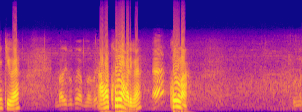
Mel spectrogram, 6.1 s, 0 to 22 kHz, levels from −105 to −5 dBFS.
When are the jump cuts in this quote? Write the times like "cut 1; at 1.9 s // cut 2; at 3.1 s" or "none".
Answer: none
